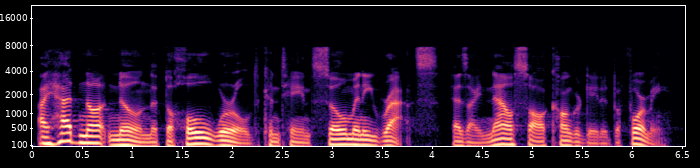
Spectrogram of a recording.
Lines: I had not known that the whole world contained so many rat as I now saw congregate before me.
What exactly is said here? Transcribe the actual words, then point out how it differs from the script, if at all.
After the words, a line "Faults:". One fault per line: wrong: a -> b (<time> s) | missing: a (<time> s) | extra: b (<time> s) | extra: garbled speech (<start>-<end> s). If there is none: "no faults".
I had not known that the whole world contained so many rats as I now saw congregated before me.
Faults:
wrong: rat -> rats (3.4 s)
wrong: congregate -> congregated (5.1 s)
